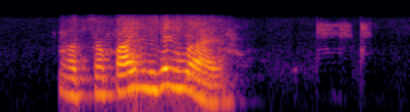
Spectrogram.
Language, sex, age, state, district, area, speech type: Hindi, male, 30-45, Uttar Pradesh, Prayagraj, rural, conversation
